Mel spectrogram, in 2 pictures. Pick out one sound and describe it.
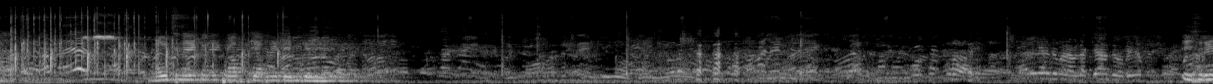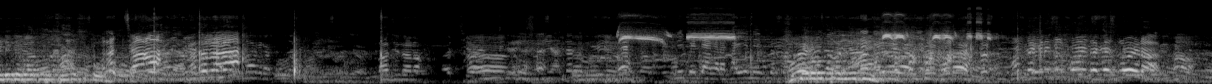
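Young men call out loudly close by.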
